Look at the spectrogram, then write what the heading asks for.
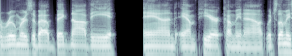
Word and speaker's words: Ampere: I kind of agree ampere is the way that it would appear to be pronounced now if they had the accent mark on their marketing which would be very pretentious but if they do I will say it a different way now no they wouldn't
